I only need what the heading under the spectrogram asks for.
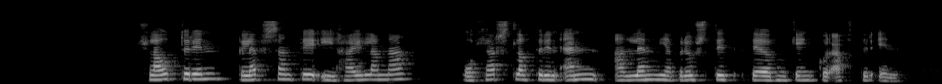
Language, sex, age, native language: Icelandic, female, 40-49, Icelandic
